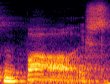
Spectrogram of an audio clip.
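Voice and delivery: बाश with a long held "aa"; stretched long vowel. Shown as a demonstration. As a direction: draw बाश out as "baaash". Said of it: "थोड़ा सा ज़्यादा खींचेगा".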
